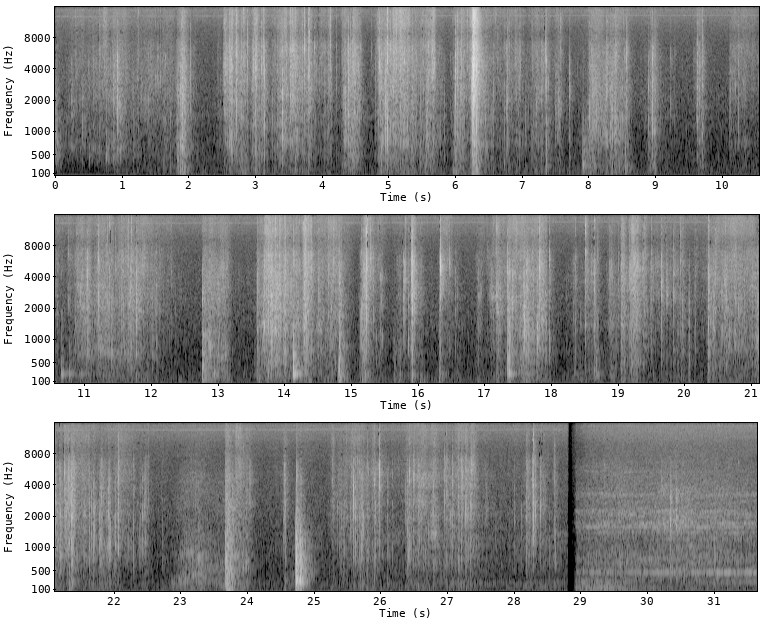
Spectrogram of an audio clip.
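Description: A plastic mailing bag crinkling and rustling in irregular bursts as it is handled and flattened, with a couple of sharper snaps that stand out as the loudest moments.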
